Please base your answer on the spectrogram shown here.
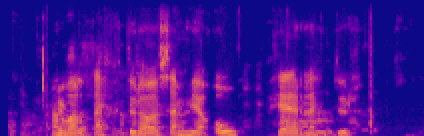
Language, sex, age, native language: Icelandic, male, 20-29, Icelandic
